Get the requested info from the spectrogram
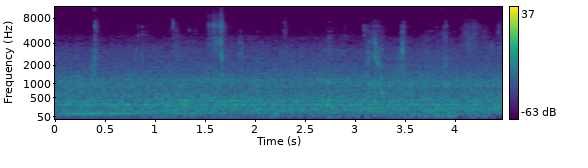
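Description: A person chewing a mouthful of rice and curry close to a lapel microphone, with many small, sharp mouth clicks and smacks scattered irregularly through the chewing.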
